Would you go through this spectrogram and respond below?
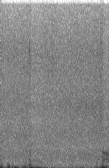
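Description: Cold, dry wind blows outdoors in gusts, buffeting the microphone with a rough, uneven rumble and rustle that swells and eases over a couple of seconds.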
